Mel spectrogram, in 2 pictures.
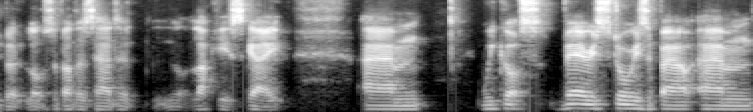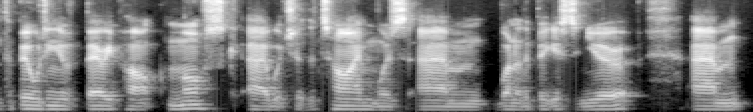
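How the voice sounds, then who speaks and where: British guy, middle aged, very low but bright voice, explaining his project on a video call. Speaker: guest, playwright and producer. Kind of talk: informal explanatory interview talk. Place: indoor room on video call. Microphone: wired earphones.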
